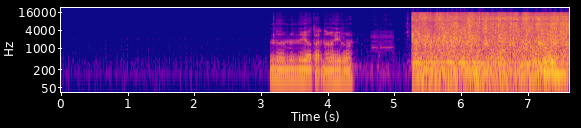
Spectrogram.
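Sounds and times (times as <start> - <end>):
speech: 3.2 - 4.5
water poured onto pebbles: 5.3 - 7.6.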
